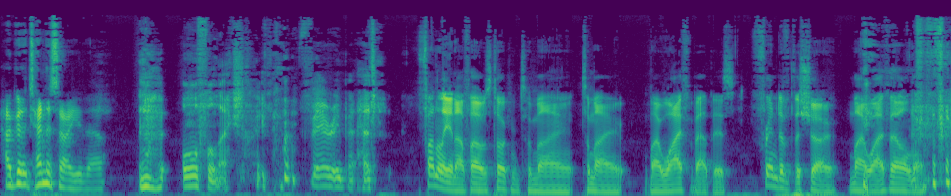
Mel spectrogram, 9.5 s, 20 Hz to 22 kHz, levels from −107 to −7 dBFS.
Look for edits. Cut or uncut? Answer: uncut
